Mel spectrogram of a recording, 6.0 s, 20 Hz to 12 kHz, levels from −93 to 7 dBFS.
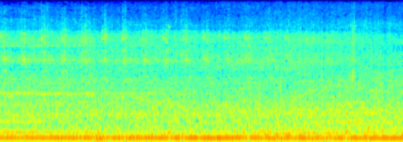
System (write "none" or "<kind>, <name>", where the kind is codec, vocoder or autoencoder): none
